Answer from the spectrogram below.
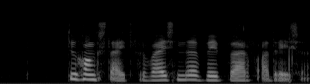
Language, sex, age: Afrikaans, female, 19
